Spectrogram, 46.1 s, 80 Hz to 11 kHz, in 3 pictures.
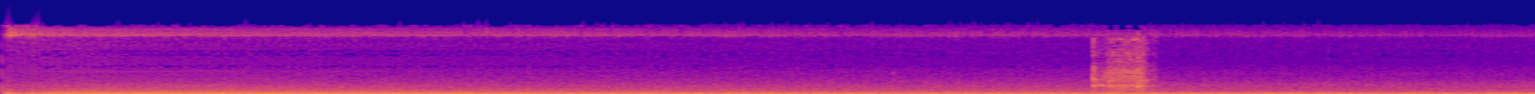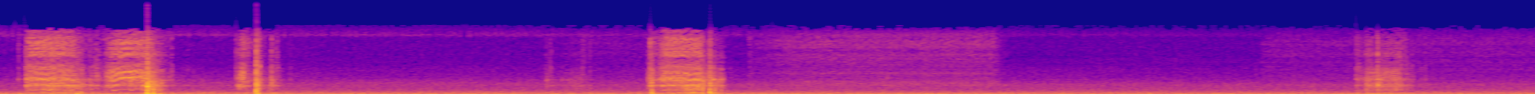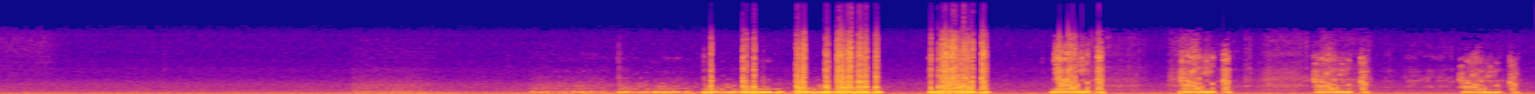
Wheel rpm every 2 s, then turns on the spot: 0, 0, 0, 0, 0, 20, 0, 20, 60, 0, 10, 30, 0, 0, 10, 0, 0, 0, 0, 0, 0, 20, 10.
none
